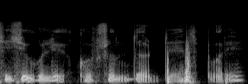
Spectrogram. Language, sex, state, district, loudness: Bengali, male, Tripura, West Tripura, -21 LUFS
